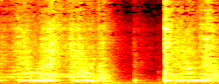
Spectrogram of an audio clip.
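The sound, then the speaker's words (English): A spoon spreading butter around a pan makes a steady, broad scraping rub. It breaks off briefly, then resumes with a sharp onset. “I'll put the spoon in here. There we go, butter up the pan.”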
